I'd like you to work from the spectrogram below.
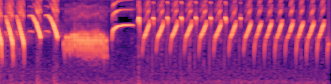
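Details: Canary lure song for non-singing and young canaries: a few sharp descending notes, a short buzzy rasp, a clear rising whistle, then a brisk series of repeated slurred chirps at several per second.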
